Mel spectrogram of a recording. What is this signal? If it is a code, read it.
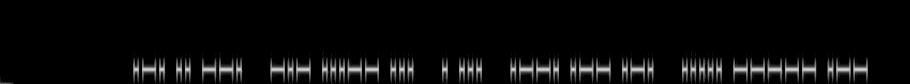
Morse code, heard as a keyed tone, about 27 wpm, 700 Hz. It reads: RIG K3S ES PWR 50W
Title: Practice QSO - Exchange 2 - Info - 28wpm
